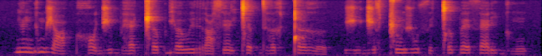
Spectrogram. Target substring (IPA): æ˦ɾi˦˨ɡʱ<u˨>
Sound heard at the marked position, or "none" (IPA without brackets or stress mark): ũ˨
